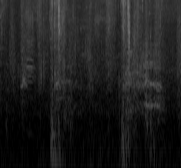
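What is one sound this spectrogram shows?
A bowstring twangs as an arrow is shot.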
